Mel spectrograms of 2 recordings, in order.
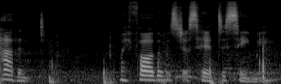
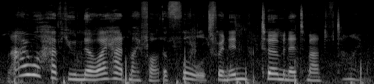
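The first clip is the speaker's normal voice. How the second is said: normal talking voice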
